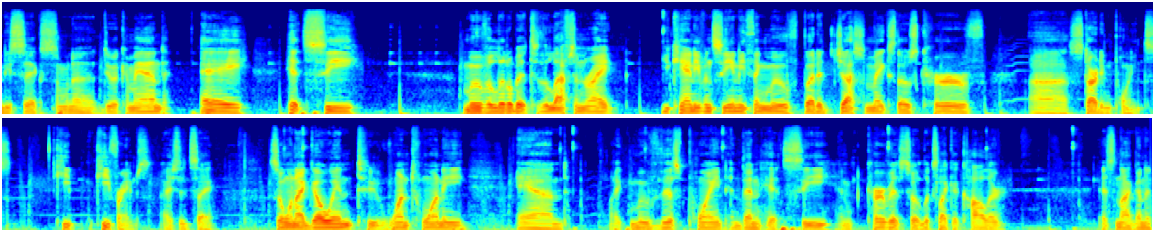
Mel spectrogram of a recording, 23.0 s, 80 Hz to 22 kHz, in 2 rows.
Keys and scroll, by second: 1.9 super+a, 3.1 c, 16.0 t, 17.6 t, 19.3 c.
